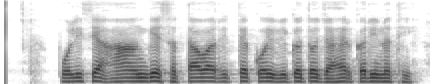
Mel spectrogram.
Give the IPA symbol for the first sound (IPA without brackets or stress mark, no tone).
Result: p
